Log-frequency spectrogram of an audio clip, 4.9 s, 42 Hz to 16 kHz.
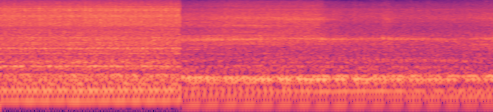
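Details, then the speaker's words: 1996 Ford F-150 4.9L straight-six, first start-up after final assembly (valvetrain, rockers, manifolds, valve cover refitted): steady even idle, lifter noise gone once oil pressure pumped up the lifters; quiet valvetrain, running normally. "the lifter noise went away finally got enough oil pressure pumped them all up uh it's running great everything's looking good"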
